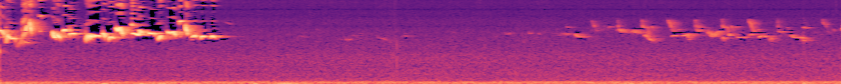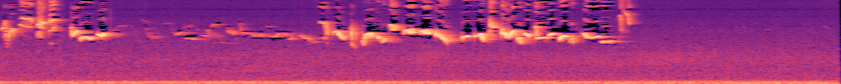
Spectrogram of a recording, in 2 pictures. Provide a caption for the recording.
Tweeting birds
Recorded on a walk through the nature again. I was standing directly under the tree where the most present bird was tweeting. Answering birds are much quiter but still hearable.
birds, tweeting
